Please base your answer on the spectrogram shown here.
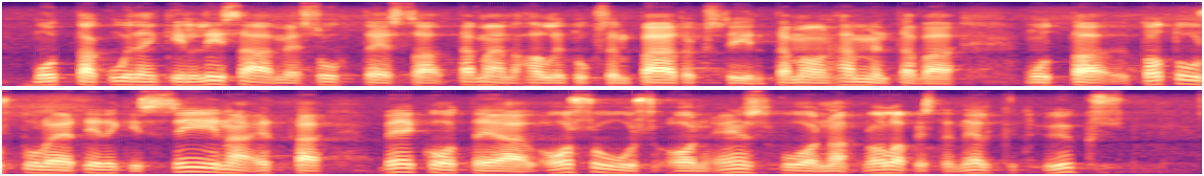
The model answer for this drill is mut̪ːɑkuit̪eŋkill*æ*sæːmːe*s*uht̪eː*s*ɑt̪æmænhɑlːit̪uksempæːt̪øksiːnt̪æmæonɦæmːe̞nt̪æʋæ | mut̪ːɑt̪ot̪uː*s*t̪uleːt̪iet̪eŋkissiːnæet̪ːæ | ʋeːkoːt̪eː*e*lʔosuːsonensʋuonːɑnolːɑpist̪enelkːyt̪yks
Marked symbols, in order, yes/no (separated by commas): no, yes, no, yes, no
